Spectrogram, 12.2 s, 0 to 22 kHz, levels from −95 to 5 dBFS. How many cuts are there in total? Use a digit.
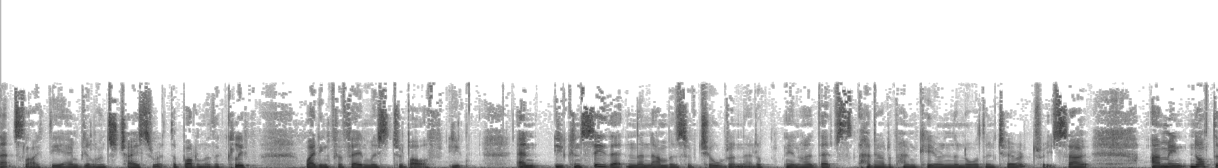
2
